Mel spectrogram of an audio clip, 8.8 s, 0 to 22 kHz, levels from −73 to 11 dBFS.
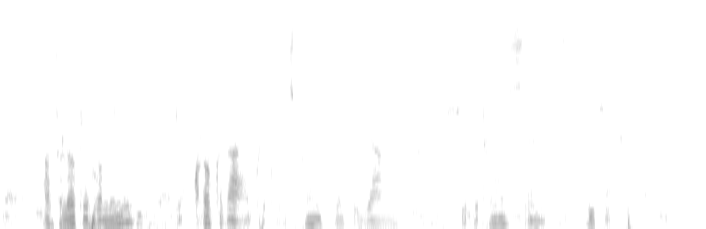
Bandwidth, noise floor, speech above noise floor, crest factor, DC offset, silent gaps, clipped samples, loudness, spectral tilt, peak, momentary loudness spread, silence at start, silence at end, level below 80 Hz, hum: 16.5 kHz; -77 dBFS; 24 dB; 24 dB; under 0.1%; none; under 0.1%; -54 LUFS; -6 dB/octave; -32 dBFS; 18 LU; 0.05 s; 0.05 s; -72 dBFS; none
